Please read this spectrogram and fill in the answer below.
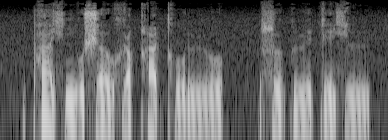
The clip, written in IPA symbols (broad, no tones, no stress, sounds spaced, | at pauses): pʰ a ç ɲ o ʃ ɐː o̯ x ʉ qʰ i ʔ kʰ o ɾ ʉː o̯ | ɬ ɵ k ʉː e̯ k e ç ɨː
